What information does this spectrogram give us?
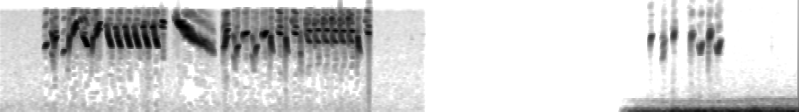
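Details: European goldfinch song used to teach captive birds: rapid twittering trills and buzzy tinkling phrases, with one long descending slur, then silence and a later burst of low rumbling noise with brief high chirps.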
